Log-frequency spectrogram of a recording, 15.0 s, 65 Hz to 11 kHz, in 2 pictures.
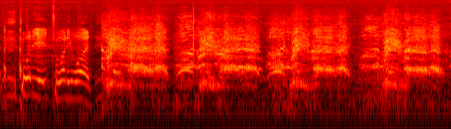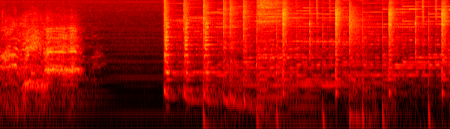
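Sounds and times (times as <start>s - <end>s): players chanting in unison: 1.7s - 9.0s.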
